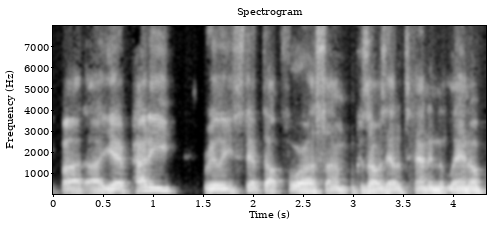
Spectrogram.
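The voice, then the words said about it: Australian accent. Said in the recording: “is, in fact, Australian. ... I can confirm this accent is not fake”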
